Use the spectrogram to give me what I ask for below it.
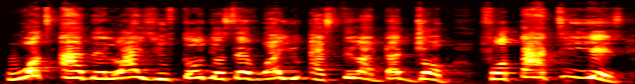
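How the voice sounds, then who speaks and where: Warm and high-voiced, this Nigerian-accented woman speaks at a moderate pace in a passionate motivational address. She preaches and repeats herself, steadily building toward emphatic calls.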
